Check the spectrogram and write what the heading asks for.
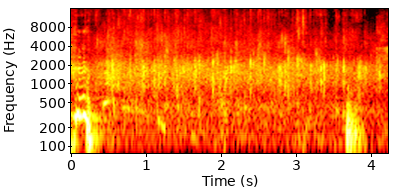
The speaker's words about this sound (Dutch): Eh, applaus voor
